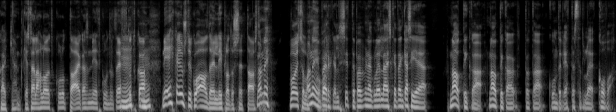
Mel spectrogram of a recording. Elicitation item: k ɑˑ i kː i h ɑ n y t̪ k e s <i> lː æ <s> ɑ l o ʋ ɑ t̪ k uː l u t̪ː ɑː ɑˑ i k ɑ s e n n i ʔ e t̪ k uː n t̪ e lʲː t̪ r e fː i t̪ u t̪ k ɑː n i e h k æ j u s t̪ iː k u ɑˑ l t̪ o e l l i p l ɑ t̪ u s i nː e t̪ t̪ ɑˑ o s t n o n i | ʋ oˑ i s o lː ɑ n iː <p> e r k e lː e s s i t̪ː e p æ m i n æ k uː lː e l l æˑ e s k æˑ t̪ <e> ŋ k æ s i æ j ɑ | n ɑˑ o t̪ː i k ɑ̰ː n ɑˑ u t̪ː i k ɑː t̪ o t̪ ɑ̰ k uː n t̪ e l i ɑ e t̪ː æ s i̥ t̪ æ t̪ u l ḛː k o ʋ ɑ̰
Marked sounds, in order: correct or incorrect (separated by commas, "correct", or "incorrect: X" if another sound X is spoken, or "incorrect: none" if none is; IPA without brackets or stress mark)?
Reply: incorrect: æ, incorrect: h, correct, incorrect: æ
